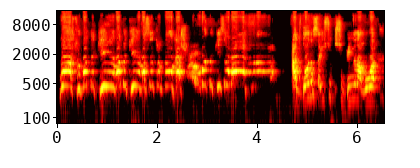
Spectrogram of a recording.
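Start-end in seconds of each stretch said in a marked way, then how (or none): 0.0-4.3 high-pitched mock yell after a fleeing car; mock yelling girl. The girl screaming at the driver who ran over the dog, high mock yell.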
